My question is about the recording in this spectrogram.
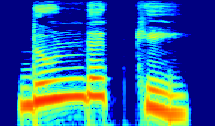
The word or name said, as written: ದುಂಡಕ್ಕಿ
